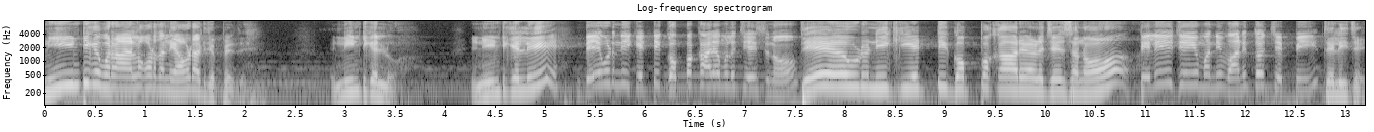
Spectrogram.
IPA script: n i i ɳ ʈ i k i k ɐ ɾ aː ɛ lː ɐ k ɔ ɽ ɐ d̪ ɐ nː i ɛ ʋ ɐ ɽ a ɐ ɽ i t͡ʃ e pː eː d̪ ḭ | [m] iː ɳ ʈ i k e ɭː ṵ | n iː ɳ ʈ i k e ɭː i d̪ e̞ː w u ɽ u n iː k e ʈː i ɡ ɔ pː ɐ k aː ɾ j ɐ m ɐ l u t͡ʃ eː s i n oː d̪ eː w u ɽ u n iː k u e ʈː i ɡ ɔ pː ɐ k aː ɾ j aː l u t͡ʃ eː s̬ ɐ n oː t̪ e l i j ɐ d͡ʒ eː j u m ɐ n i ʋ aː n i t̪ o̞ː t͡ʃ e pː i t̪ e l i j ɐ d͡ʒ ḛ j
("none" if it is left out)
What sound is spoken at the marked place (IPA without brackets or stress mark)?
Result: n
